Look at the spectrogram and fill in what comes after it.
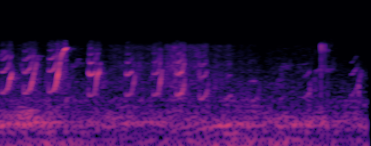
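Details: Rabbit or hare squeaking: a quick series of rising, hooked chirps that gradually fade and thin out toward the end, with a low rumbling background throughout.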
